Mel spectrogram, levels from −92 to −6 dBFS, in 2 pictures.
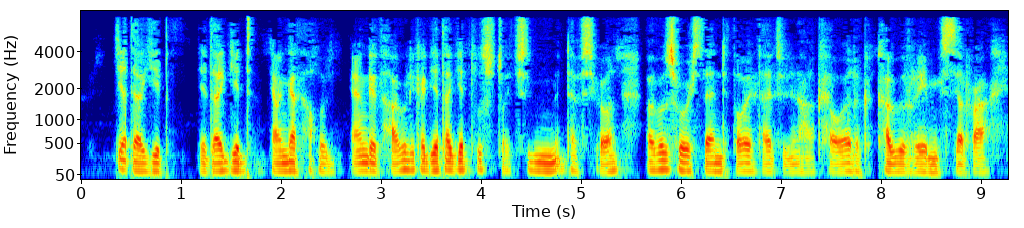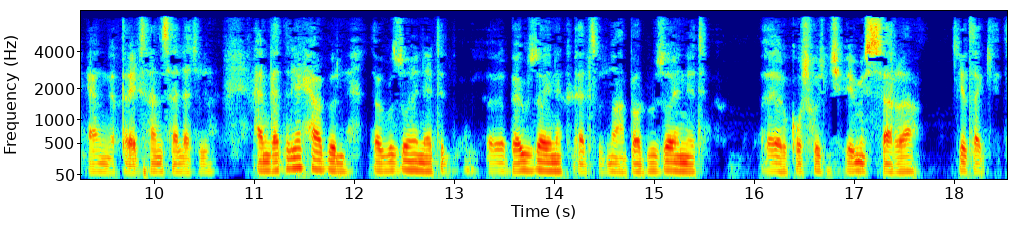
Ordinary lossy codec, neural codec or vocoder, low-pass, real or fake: MP3, 32 kbps; codec, 16 kHz in and 24 kHz out, 0.6 kbps, FocalCodec, streaming, 4096 codes; 7.2 kHz; fake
